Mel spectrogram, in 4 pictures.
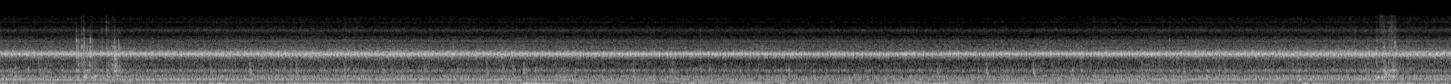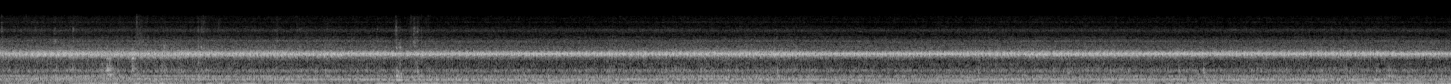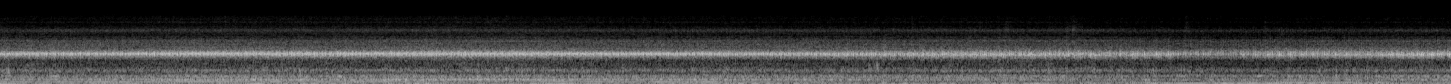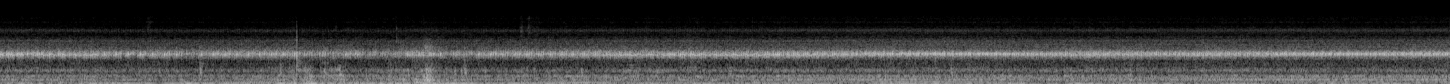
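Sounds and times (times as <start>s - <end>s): steady high whine: 0.0s - 58.0s
vehicle engine running: 0.0s - 58.0s.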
